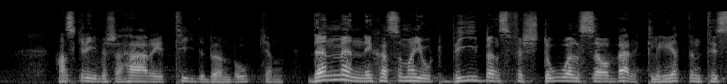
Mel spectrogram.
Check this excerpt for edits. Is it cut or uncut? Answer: cut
